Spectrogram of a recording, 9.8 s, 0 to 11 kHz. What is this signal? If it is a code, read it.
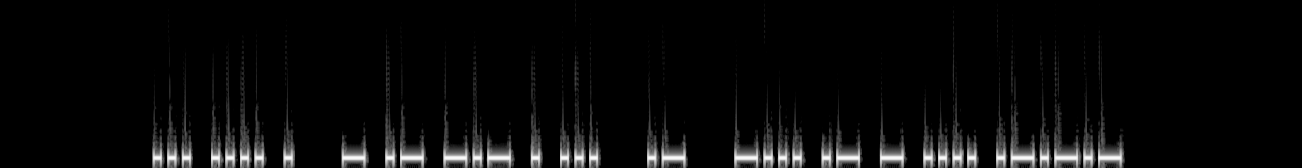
Morse code, heard as a keyed tone, about 22 wpm, 700 Hz. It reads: SHE TAKES A BATH.
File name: practice / 22wpm / Easy Sentences with Hints - 22wpm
